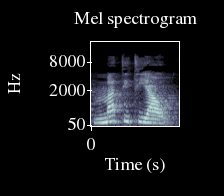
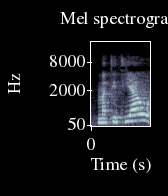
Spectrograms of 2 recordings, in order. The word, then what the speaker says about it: Matitiau: O nome Mateus vem do hebraico e ele se pronuncia Matitiau. Matitiau é a junção de Matanat, que é presente, com parte do tetragrama, parte do nome de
